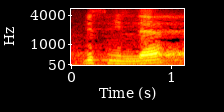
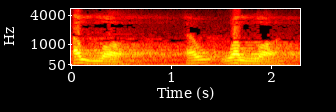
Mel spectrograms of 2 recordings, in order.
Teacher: وبالنسبة للام ففي غير لفظ الجلالة تكون اللام مرققة دائما، وفي لفظ الجلالة إذا سبق بفتح أو ضم تفخم اللام، وإذا لم يسبق بفتح ولا ضم يعني سبق بكسر فإنها ترقق · Term: لام لفظ الجلالة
